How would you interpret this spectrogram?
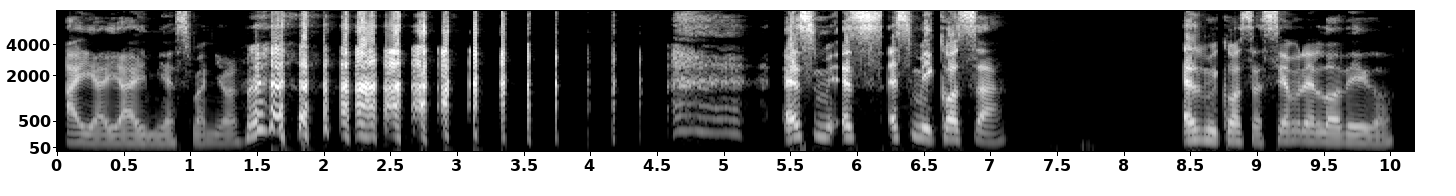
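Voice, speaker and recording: A Haitian man speaking Spanish as a learner, chatting casually on a stream, halting and correcting himself often. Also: on the high side, very animated, a bit bright, dry recording, clean studio sound. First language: not Spanish. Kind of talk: casual chat.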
